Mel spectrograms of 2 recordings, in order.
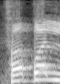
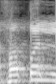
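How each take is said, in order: No difference in how they are said.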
